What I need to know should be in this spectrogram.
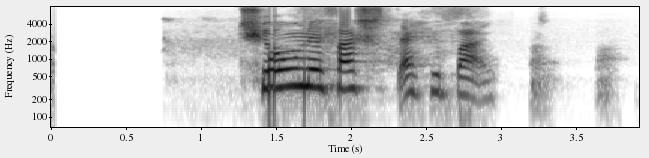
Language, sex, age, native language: Icelandic, female, 9, Icelandic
